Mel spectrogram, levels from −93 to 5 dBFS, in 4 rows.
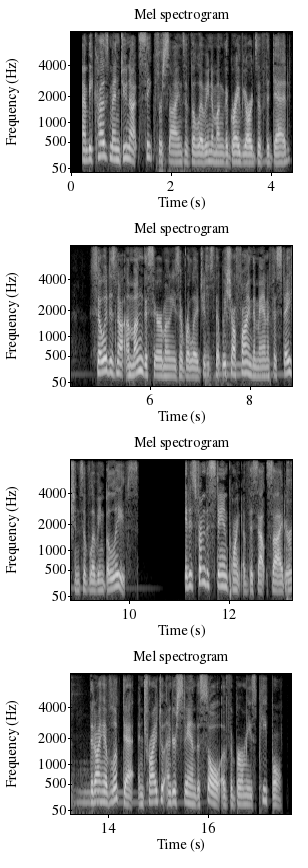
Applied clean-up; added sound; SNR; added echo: neural separator model SepFormer DNS4.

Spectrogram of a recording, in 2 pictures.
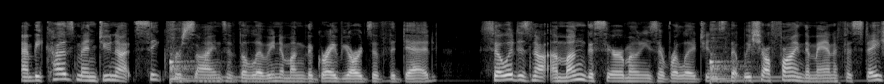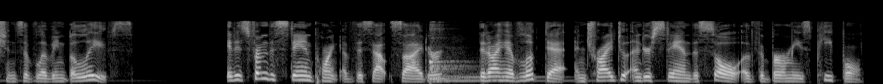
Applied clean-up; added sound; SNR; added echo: none; Percussion; 14 dB; none.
